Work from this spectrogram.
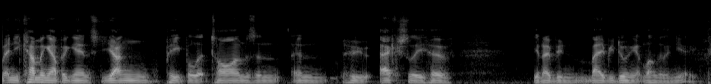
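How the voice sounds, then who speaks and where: A man with an Australian accent speaks in a flat monotone at a very deep, low pitch. The background is quiet. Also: moderate pace. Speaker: podcast host. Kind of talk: interview.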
